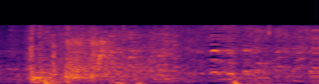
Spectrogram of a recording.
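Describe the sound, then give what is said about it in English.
A heavy, wet splash and squelch as Baldrick lies down in the wet mud to play a nun, followed by a few softer sloshing shifts and a dull thud. “Baldrick, you lie down in the mud and be the nun. I'm not lying down there. It's all wet.”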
